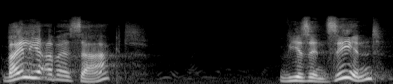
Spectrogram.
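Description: A man giving a sermon, retelling and reading a Bible passage in a chatty, lively way. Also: high-pitched, slow, slightly rough, long reverb tail. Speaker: preacher. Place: church.

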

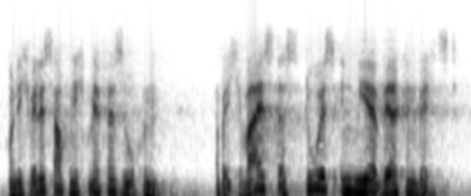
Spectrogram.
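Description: A man's voice: medium pitch, creaky. A man preaching a sermon in an earnest manner, building to emphatic passages. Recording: dull lo-fi sermon recording with hall reverb and faint background noise.

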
